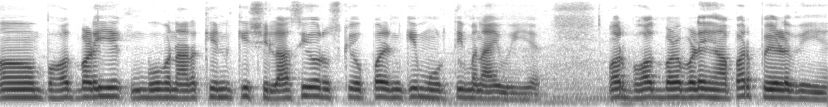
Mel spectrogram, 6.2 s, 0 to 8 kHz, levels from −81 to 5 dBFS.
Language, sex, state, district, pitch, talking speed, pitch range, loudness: Hindi, female, Haryana, Rohtak, 180 Hz, 240 wpm, 170-185 Hz, -17 LUFS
